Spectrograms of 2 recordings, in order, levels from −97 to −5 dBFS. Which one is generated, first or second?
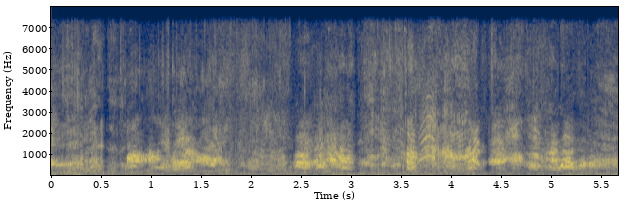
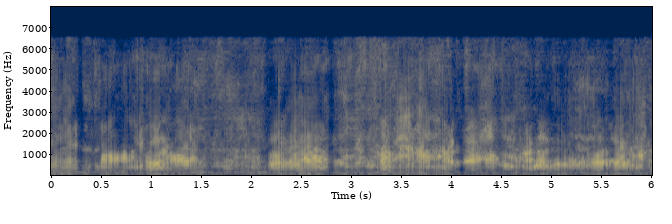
second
